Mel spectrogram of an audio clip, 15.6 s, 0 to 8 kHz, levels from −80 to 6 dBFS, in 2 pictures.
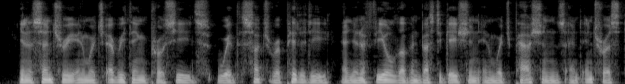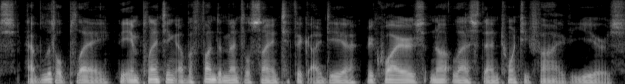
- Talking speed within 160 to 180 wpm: No, average, 145 wpm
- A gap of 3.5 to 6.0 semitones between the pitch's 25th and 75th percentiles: No, narrow, 2.4 semitones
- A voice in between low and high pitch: No, very low, 75 Hz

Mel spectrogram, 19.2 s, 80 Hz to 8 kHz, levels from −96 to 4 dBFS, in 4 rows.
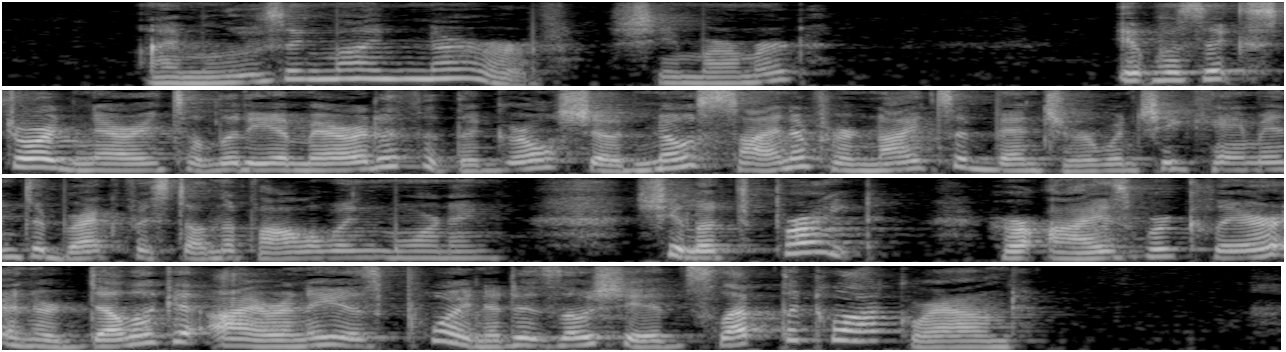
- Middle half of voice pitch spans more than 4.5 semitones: Yes, average, 5.1 semitones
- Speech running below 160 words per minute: No, average, 165 wpm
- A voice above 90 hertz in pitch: Yes, high, 190 Hz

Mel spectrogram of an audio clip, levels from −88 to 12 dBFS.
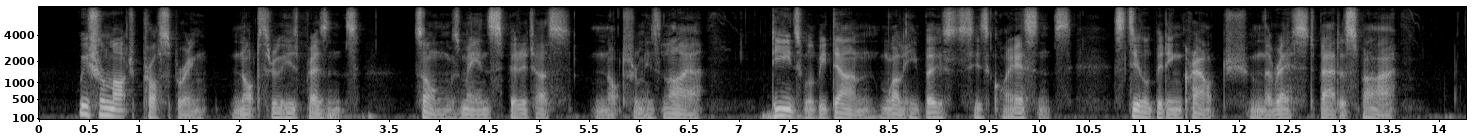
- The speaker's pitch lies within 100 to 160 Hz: No, very low, 90 Hz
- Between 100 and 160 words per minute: Yes, average, 140 wpm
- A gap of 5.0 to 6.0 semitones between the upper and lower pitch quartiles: No, average, 3.2 semitones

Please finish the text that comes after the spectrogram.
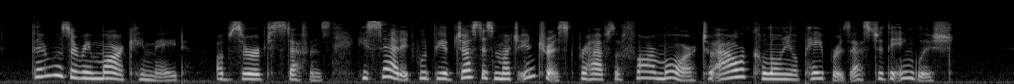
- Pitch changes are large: No, average, 3.9 semitones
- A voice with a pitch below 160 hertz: No, very high, 270 Hz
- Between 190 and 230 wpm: No, average, 175 wpm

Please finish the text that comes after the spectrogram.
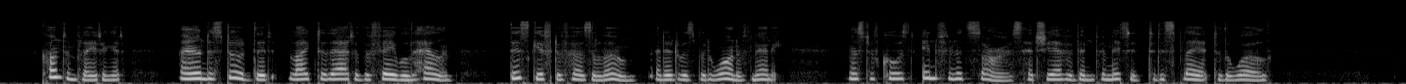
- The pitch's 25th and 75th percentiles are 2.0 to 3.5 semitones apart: Yes, average, 3.1 semitones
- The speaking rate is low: No, average, 175 wpm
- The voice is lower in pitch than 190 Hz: No, high, 225 Hz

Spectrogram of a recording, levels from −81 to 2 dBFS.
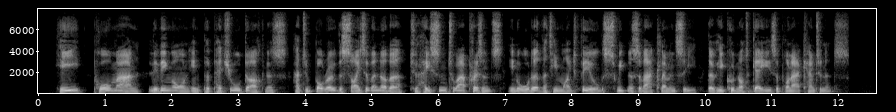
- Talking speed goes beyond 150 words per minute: Yes, average, 185 wpm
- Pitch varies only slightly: No, average, 3.1 semitones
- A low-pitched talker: Yes, low, 120 Hz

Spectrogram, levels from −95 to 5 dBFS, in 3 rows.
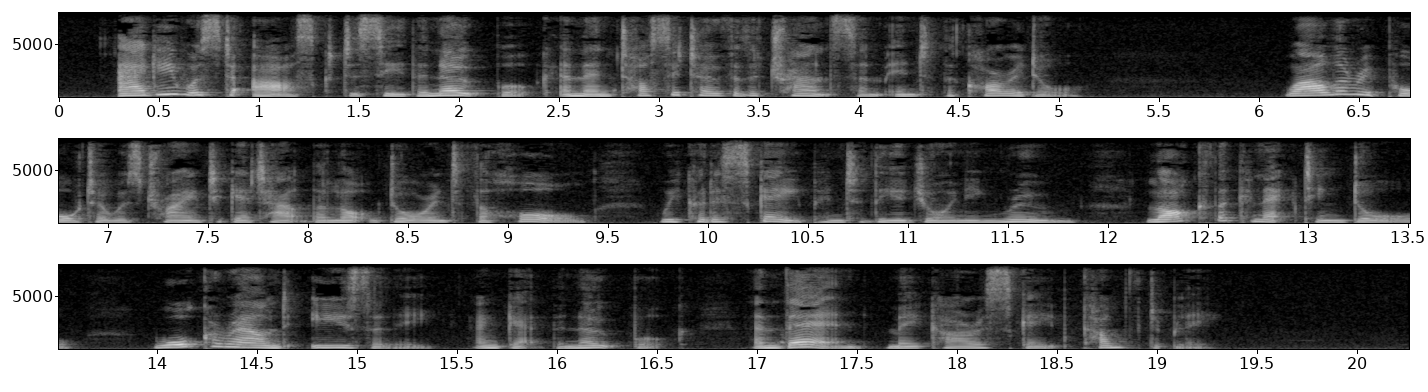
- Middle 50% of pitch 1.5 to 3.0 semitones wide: No, average, 5.3 semitones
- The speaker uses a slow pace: No, average, 165 wpm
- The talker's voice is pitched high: No, medium, 160 Hz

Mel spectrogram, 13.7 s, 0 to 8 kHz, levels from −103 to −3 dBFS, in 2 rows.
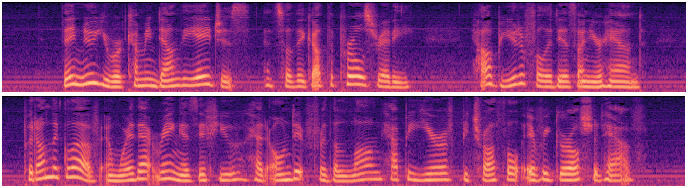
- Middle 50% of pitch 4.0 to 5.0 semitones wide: Yes, average, 4.3 semitones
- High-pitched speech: Yes, high, 205 Hz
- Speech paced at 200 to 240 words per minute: Yes, fast, 205 wpm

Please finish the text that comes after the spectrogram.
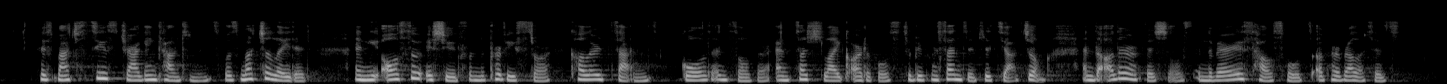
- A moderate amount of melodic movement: Yes, average, 3.3 semitones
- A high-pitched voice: Yes, high, 200 Hz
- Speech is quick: No, average, 170 wpm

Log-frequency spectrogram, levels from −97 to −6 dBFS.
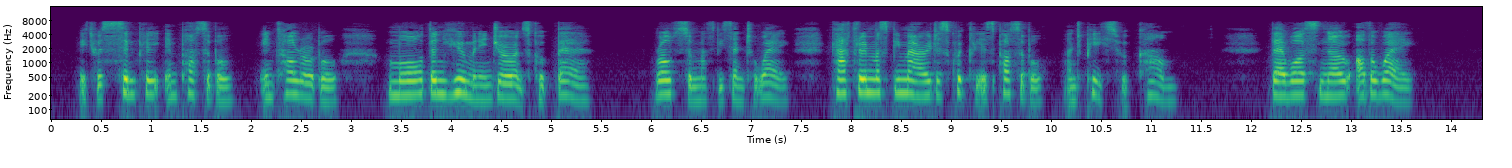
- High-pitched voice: Yes, high, 200 Hz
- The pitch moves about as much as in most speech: Yes, average, 4.2 semitones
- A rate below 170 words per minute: Yes, average, 140 wpm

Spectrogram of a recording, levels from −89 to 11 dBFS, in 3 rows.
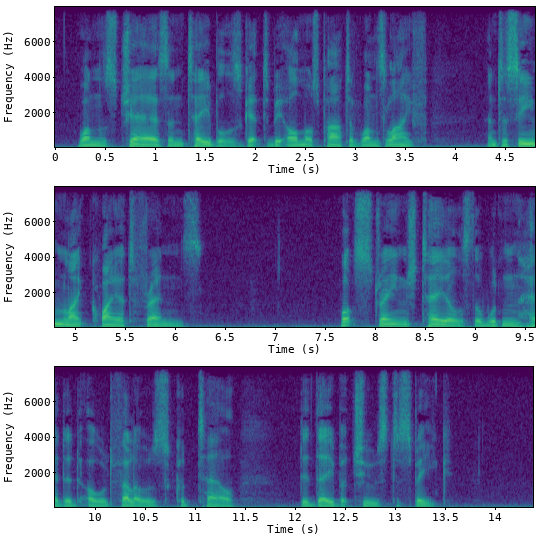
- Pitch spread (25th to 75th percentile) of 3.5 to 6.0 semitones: Yes, average, 3.8 semitones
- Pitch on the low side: Yes, low, 100 Hz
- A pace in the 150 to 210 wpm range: No, average, 140 wpm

